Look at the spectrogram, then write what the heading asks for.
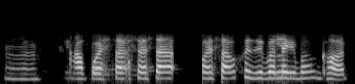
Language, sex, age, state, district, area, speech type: Assamese, female, 18-30, Assam, Lakhimpur, rural, conversation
